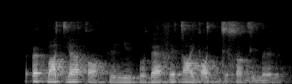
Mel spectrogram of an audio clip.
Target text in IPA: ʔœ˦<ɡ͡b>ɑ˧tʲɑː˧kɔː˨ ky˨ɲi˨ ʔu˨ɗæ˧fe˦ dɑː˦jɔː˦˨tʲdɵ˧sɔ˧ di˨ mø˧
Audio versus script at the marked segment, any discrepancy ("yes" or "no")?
no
